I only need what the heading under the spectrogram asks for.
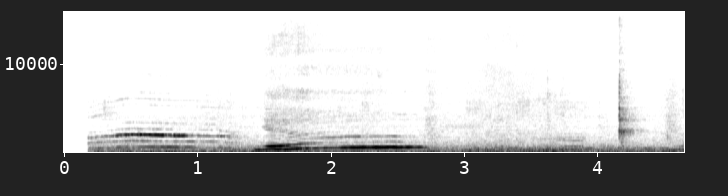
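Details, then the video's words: Pet cats Baby and Bunny, excited at home as their owners return with a grocery bag: a long steady meow of about a second, then a second meow that rises and holds at a higher pitch, in a quiet room. "Our cats excited to see us with a grocery bag"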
